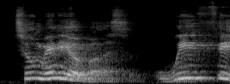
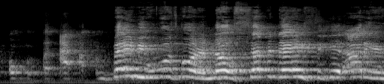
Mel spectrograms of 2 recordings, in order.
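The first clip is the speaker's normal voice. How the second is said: mock shocked husband; 7 semitones higher, 8 dB louder than usual. Husband stunned, retold story.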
